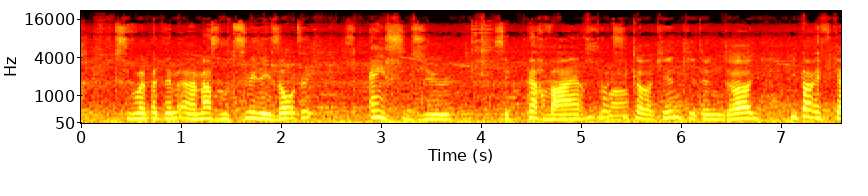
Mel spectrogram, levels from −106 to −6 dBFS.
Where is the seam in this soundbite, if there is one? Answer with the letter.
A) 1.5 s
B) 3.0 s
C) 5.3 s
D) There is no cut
C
